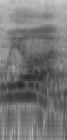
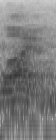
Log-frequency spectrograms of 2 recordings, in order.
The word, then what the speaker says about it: Lyon: It's just too much for me, Lyon But- to me is Leon, not lion.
